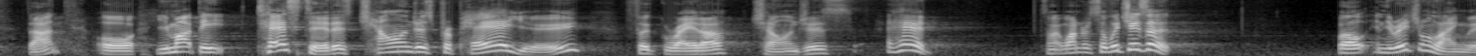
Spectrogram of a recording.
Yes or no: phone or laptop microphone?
no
